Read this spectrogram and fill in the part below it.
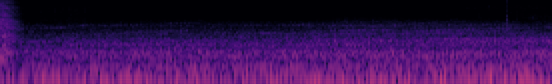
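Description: An airliner roars steadily at Phoenix Sky Harbor airport, a broad, continuous engine rumble heard from nearby with no voices.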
